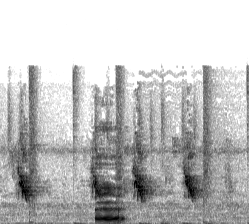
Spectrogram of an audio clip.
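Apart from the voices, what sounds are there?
birds chirping outdoors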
